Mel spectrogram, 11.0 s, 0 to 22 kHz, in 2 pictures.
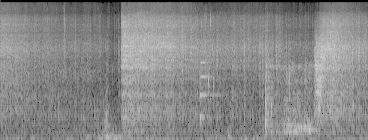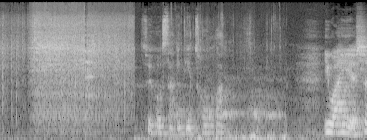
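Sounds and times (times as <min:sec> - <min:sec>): boiling soup hissing: 0:00.0 - 0:07.6
ladle clinking: 0:01.4 - 0:09.8.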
